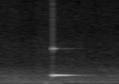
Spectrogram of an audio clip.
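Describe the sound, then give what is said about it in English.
A single bright bell ding rings out once at the coast in early March, with a clear metallic tone that fades over about half a second against faint background hiss. “The bell. Oh, my God, the bell. Wait, keep ringing.”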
